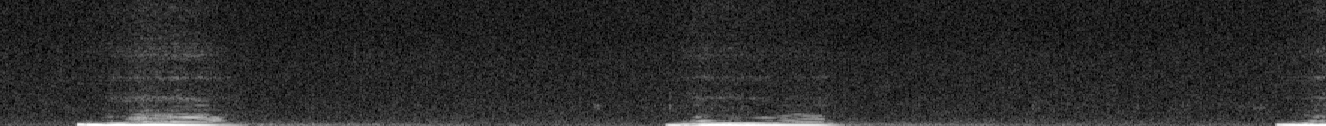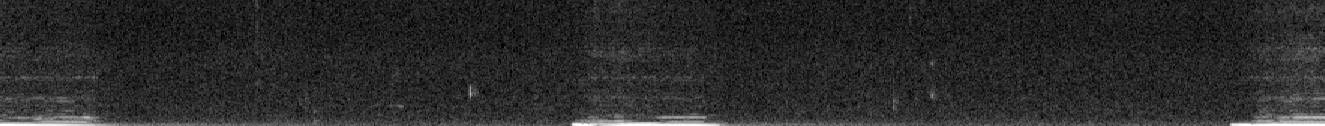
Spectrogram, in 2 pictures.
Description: snoring in his bed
